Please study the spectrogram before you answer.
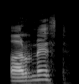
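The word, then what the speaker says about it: earnest: ए रहा है इस शब्द में आपको एक उच्चारण नहीं करना है और क्या पढ़ना है ए आर एन ए एस टी अर्नेस्ट Aryabhata समझ में ठीक है नेक्स्ट देखो ए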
